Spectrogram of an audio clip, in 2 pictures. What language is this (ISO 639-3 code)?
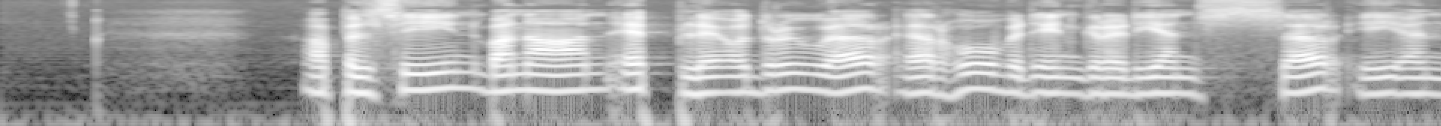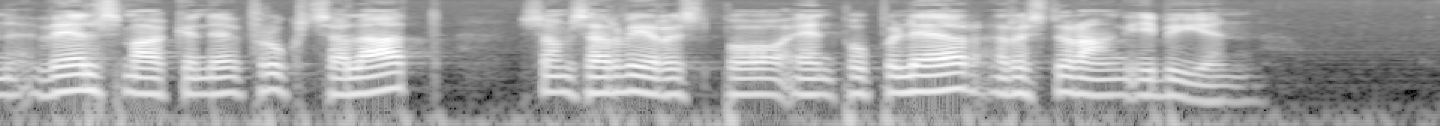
nor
